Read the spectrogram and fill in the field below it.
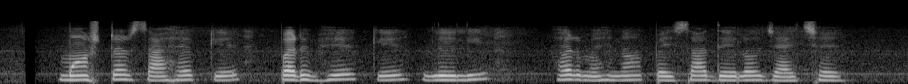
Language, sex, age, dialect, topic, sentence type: Maithili, female, 31-35, Angika, banking, statement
